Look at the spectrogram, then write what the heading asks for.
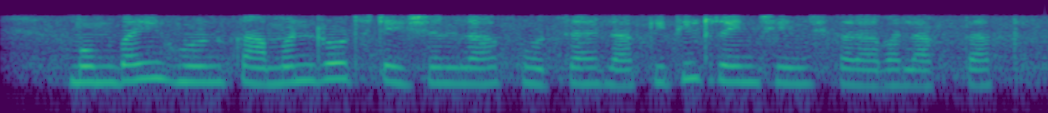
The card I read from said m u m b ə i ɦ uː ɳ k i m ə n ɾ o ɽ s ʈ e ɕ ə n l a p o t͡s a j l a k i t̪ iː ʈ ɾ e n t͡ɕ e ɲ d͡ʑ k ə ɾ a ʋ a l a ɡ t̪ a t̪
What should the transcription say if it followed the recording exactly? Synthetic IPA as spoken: m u m b ə i ɦ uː ɳ k a m ə n ɾ o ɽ s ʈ e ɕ ə n l a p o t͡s a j l a k i t̪ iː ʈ ɾ e n t͡ɕ e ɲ d͡ʑ k ə ɾ a ʋ a l a ɡ t̪ a t̪

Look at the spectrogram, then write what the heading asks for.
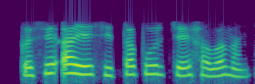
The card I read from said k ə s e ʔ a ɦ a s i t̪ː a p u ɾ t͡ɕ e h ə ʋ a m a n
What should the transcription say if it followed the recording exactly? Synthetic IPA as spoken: k ə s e ʔ a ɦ e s i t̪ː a p u ɾ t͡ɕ e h ə ʋ a m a n

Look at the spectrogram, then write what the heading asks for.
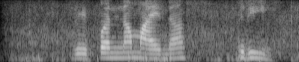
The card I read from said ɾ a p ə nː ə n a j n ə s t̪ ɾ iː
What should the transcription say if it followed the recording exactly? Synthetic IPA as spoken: ɾ e p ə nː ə m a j n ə s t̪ ɾ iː

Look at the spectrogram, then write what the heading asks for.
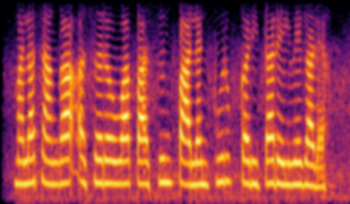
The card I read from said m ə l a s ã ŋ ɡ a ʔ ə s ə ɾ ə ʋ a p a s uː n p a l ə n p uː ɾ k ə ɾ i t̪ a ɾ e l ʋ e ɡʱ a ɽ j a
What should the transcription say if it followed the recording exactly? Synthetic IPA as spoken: m ə l a s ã ŋ ɡ a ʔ ə s ə ɾ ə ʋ a p a s uː n p a l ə n p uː ɾ k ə ɾ i t̪ a ɾ e l ʋ e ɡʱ a ɽ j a

